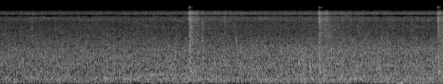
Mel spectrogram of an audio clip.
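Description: Steady rush of a river stream, with three sharp cracks of dry bamboo being pulled and snapped, the first about two seconds in and then about one every second and a bit.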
